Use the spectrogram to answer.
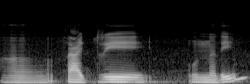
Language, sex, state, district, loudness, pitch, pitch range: Telugu, male, Andhra Pradesh, Sri Satya Sai, -18 LUFS, 110 Hz, 105-115 Hz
